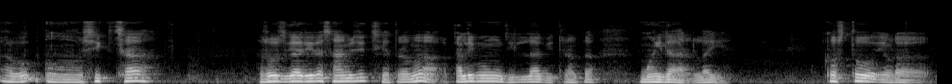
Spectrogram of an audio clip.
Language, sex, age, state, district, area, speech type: Nepali, male, 45-60, West Bengal, Kalimpong, rural, spontaneous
